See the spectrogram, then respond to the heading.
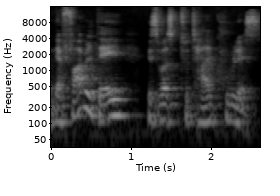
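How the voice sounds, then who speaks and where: A somewhat breathy man talks very slowly with a Bavarian accent, and audible room echo surrounds his voice. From Lower Bavaria, Germany. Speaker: radio comedian and motivational speaker. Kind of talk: interview conversation. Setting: office.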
